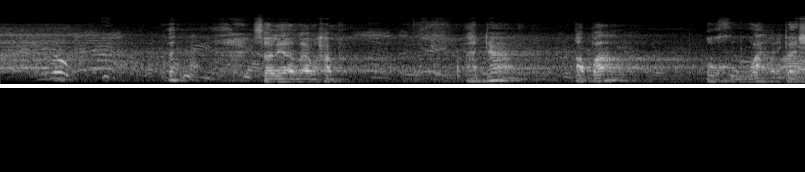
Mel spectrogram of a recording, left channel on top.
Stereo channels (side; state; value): right; silent; digital silence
